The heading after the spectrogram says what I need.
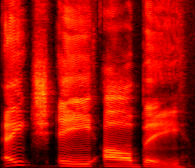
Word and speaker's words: herb: H-E-R-B.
